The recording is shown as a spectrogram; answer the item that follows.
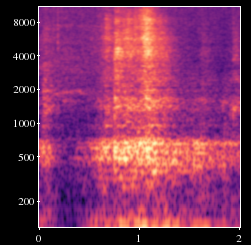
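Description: Rustling and shuffling of a person settling in close to the camera, a noisy swell that builds about half a second in and fades near the end.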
